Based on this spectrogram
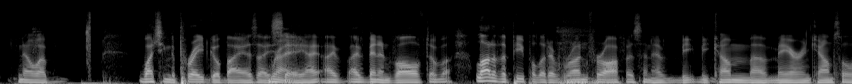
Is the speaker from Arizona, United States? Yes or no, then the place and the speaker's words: yes; Tucson, Arizona, United States; I was born and raised in Tucson. My folks came to Tucson.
